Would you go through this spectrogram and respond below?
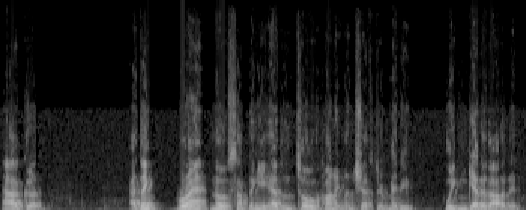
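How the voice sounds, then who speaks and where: A male actor playing a stern, fair-minded American frontier marshal in a 1950s radio western, speaking firmly and deliberately. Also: rumbling low. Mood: calm, firm. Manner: firm, deliberate, authoritative. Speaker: lead actor and narrator. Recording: old radio recording, roomy and distant.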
